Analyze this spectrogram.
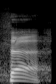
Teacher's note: জিহ্বার আগা সামনের উপরে দুই দাঁতের আগা থেকে থা উচ্চারণ করতে হবে, থা থা থা। এবং হরফটি বেশি লম্বা করা যাবে না, এক আলিফ দুই হারাকাত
